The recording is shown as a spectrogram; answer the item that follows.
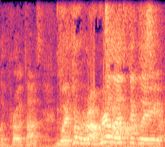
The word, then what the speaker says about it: Protoss: I'm embarrassed I just realized I've never heard Protoss pronounced. I was like, oh, Protoss.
